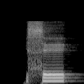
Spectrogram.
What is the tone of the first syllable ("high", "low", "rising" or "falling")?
high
